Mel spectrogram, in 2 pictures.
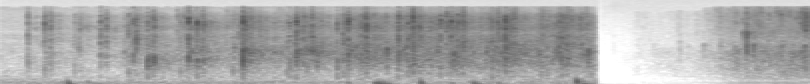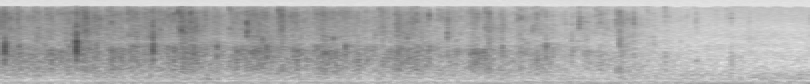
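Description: Audience applauding with many hands clapping. The sound cuts out completely for about half a second around three seconds in, then the applause returns and gradually dies down.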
